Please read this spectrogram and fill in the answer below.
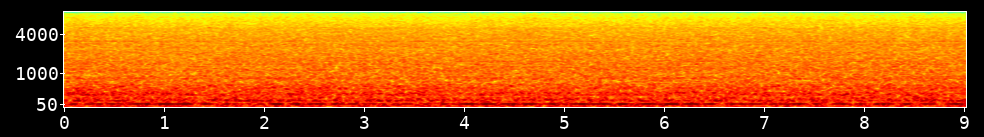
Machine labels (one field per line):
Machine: fan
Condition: normal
